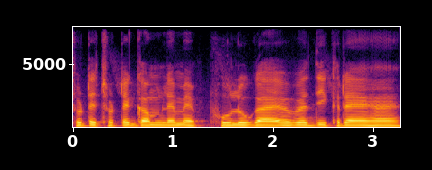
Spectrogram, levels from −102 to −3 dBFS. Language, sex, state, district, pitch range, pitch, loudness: Hindi, male, Jharkhand, Garhwa, 135-145 Hz, 140 Hz, -15 LUFS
